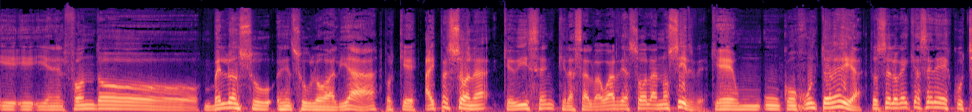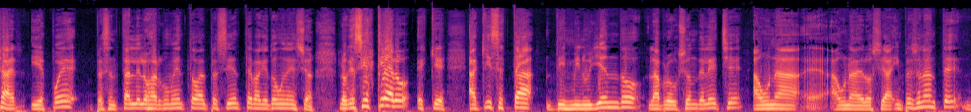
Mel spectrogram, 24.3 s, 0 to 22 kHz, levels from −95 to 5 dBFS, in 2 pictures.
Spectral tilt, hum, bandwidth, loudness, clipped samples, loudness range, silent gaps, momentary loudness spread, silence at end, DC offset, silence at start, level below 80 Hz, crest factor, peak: -6 dB/octave; none; 16.5 kHz; -12 LUFS; under 0.1%; 2 LU; none; 8 LU; 0 s; under 0.1%; 0 s; -38 dBFS; 12 dB; 0 dBFS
